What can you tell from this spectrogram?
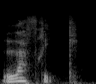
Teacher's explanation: Same thing here. Final it's only the k at the end that you will hear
